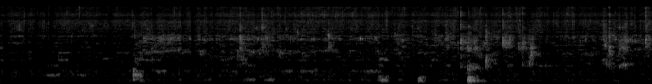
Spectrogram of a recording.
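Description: Freshly washed, wet raw chicken pieces going into a pan of hot frying masala, hissing and sizzling, with a few short knocks from the pieces or the ladle against the pan.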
